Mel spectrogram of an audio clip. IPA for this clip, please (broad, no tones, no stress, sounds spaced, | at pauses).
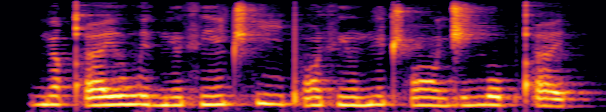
bʲ ũ qʼ eː w ɪ bʲ õ fʲ ẽ t͡ʃʼ iː pʼ ɔ̃ fʲ ũ bʲ ɔ̃ t͡ʃʼ ɔ̃ː d͡ʒ i ŋ o b qʼ e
